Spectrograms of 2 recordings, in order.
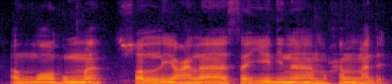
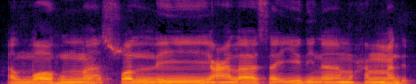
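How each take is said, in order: First: The final vowel of sholli is short. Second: The final vowel of sholli is long. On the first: It is a command to Allah. The speaker calls it right. "dengan dibaca pendek" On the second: It becomes a command addressed to a female. The speaker calls it wrong. "dengan bacaan yang salah"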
